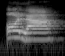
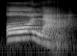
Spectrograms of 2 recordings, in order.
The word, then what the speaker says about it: hola: we never pronounce the letter ah-choo it's a silent letter here are some examples hola hola no sound of the letter I change it's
